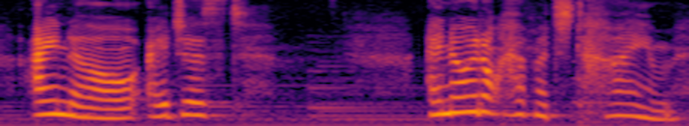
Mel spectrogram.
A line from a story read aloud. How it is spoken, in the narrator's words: she sighed, with the worry creasing her face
